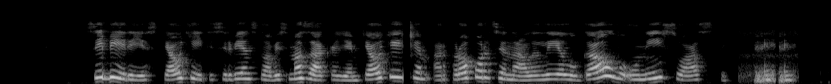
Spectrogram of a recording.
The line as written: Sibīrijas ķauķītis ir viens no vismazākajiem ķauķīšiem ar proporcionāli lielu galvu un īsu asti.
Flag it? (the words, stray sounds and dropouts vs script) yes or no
yes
